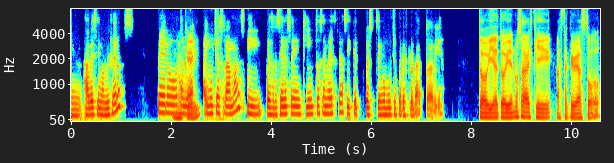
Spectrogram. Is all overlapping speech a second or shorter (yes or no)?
yes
